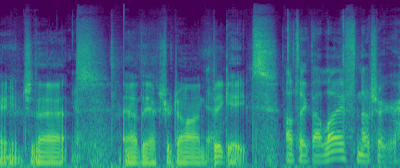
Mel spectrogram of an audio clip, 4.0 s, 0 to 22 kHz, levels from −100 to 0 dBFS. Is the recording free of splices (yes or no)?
no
